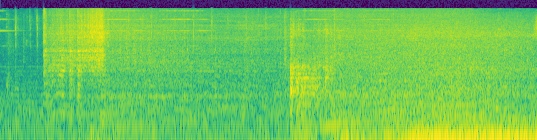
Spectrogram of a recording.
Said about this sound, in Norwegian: det er politibiler som kjører gjennom gatene akkurat nå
